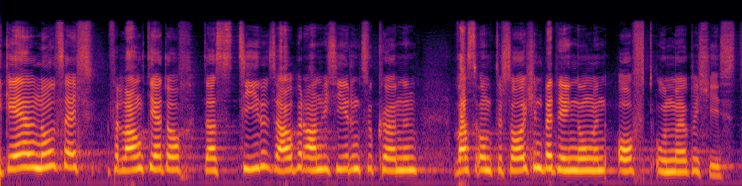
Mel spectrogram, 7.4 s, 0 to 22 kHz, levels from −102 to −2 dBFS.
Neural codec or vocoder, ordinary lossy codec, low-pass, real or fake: codec, 44.1 kHz, 7.8 kbps, Pupu-Codec; none; 14.4 kHz; fake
